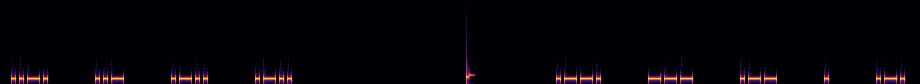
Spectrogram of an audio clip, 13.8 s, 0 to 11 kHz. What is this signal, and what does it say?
Morse code, heard as a keyed tone, about 20 wpm, spaced as for 9 wpm, 700 Hz. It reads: FULL POWER
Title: 4x Character Spacing - Top 500 Words - 20wpm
